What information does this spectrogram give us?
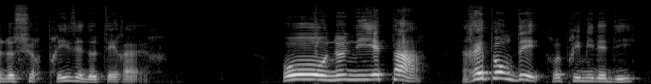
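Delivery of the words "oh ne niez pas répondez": louder, higher, drawn-out urging; insistent demand. A narrator's reading. Milady demands the novice admit who she is, insistent. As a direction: press hard for the answer.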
